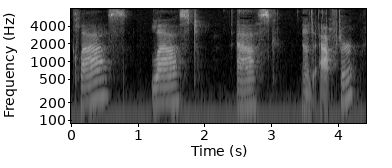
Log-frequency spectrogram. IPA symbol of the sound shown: æ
